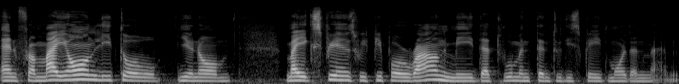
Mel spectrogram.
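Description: With a French accent, a woman speaks at a moderate pace in a fairly low voice with ordinary pitch variation, on a very clean recording with a silent background. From Argentina and France. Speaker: university professor. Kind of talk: interview, casual conversational. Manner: halting, many fillers and restarts.

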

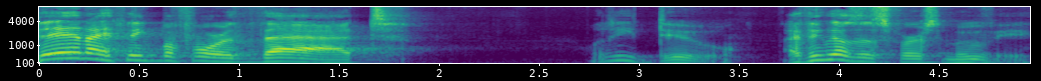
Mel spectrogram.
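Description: Swinging very widely in pitch, a man with a fairly high voice speaks at a fairly slow pace on a very clean recording with a silent background. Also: big swings in loudness. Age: 30s. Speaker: podcast co-host. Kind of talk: casual chat. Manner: animated.

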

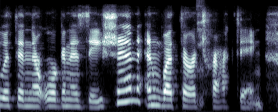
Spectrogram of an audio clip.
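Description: In an American accent, an ordinary speaking voice talks at a fairly quick pace with lively intonation, the sound dry and close with no echo over a quiet background. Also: woman. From US West, Las Vegas, Nevada. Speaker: business coach and speaker. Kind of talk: casual interview.

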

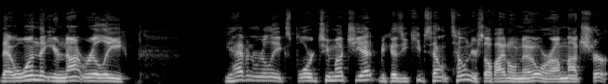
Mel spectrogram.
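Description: At a very fast pace, a man speaks in an energetic, bright, sharp tone with fairly high pitch and ordinary pitch variation. The recording is very clean with a silent background. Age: 30s. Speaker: podcast host, online entrepreneur. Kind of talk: motivational monologue.

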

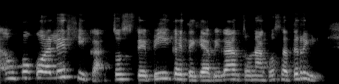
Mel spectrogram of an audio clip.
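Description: A woman speaks in a Chilean accent. Her pitch is high. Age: 30s. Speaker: podcast co-host. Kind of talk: casual chat.

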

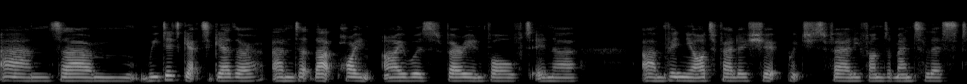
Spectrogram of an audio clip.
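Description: This woman's voice sits fairly low. She speaks at a fairly slow pace. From Scotland. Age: 50s. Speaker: podcast guest. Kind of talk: casual chat.

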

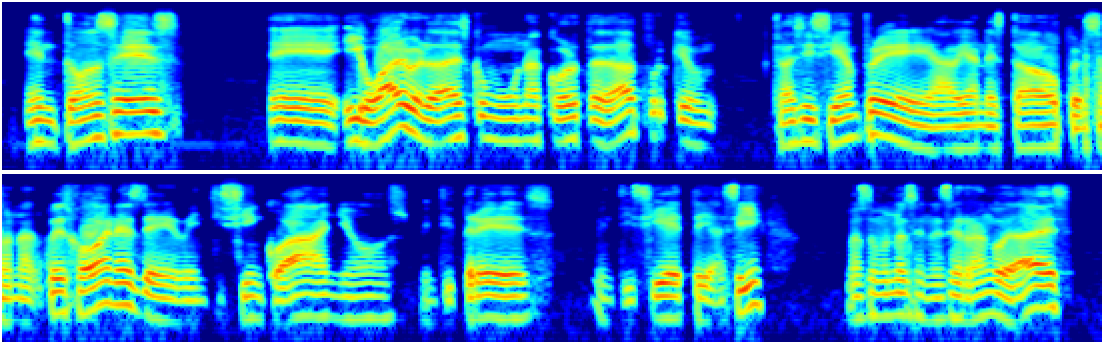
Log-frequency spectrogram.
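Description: At a very slow pace, a man speaks at medium pitch with ordinary pitch variation. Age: 20s. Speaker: engineering student and youth church leader. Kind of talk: interview. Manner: hesitant, many fillers.

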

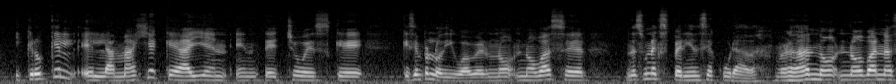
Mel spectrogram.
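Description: Speaking at a moderate pace, a woman has a plain, everyday voice at medium pitch with ordinary pitch variation. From Tamaulipas, Mexico. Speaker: NGO coordinator. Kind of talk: interview.

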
